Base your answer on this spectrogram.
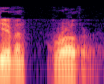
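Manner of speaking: usual speaking voice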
